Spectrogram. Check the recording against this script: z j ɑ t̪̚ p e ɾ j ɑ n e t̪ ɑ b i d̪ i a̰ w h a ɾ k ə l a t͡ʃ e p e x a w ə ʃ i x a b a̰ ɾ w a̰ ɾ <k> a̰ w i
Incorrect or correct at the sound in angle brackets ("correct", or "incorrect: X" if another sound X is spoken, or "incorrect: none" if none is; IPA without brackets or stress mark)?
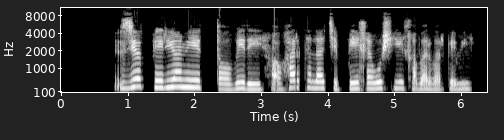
correct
